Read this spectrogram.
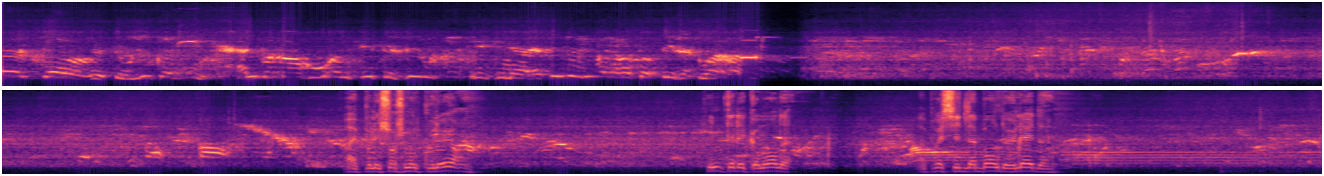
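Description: A radio receiver hisses with static.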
